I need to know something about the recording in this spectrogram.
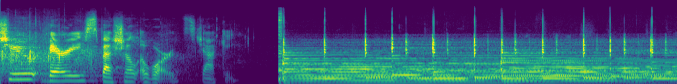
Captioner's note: applause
